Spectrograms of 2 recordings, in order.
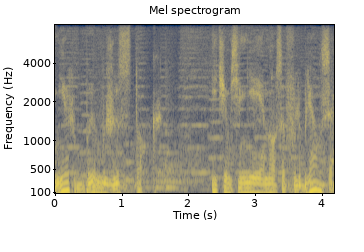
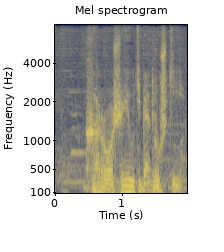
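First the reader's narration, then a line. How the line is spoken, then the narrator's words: Grumbling. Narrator (Russian): проворчал Носов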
